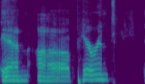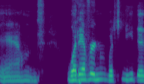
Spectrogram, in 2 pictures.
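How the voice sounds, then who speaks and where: A woman talks at a very slow pace with fairly even intonation. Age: 80s+. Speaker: public commenter, retired teacher. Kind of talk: public comment at a meeting.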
